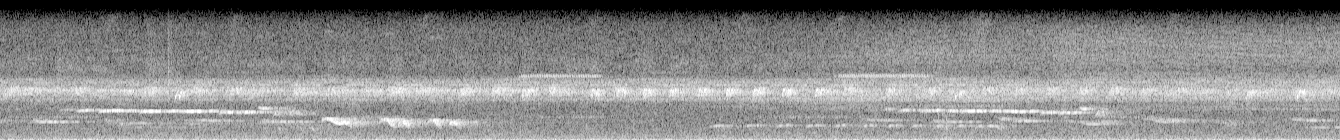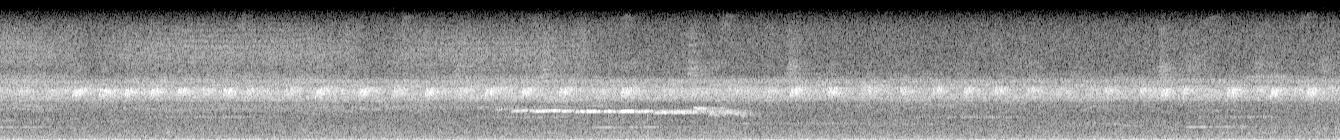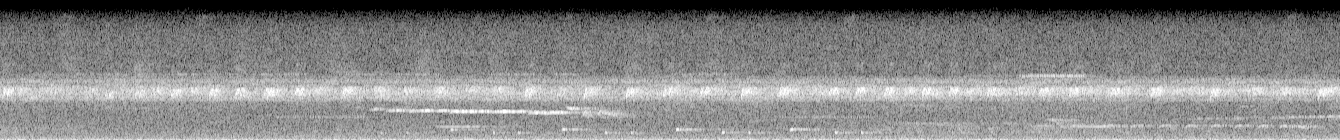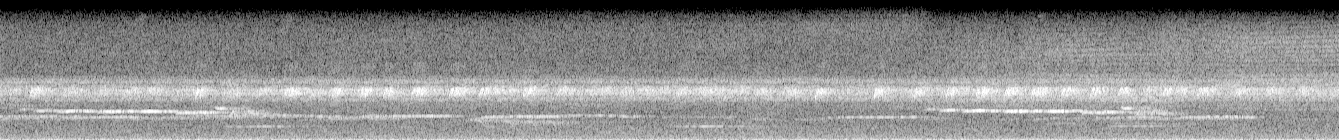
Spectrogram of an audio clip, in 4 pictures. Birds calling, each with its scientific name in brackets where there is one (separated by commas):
Black-faced Antthrush (Formicarius analis), Plain-winged Antshrike (Thamnophilus schistaceus), unidentified bird, Amazonian Grosbeak (Cyanoloxia rothschildii), Buff-throated Woodcreeper (Xiphorhynchus guttatus), Thrush-like Wren (Campylorhynchus turdinus), Hauxwell's Thrush (Turdus hauxwelli)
